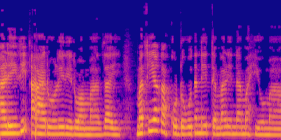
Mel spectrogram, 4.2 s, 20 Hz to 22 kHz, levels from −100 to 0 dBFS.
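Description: At 0.52 s and 2.91 s, the speech briefly glitches: damaged data in a compressed stream, where corrupt bytes make the decoder misread frames and resynchronise at the next header. Each blip lasts only about 15 ms.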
